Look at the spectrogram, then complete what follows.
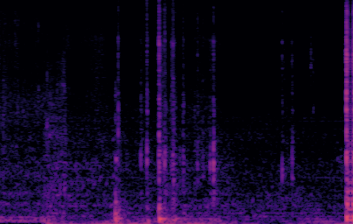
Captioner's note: keys clicking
